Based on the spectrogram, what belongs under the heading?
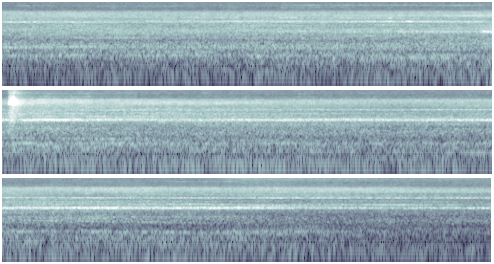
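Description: Train running on the rails with a steady low rumble. A little under four seconds in there is a sharp click, and then a high, steady wheel squeal that holds on.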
